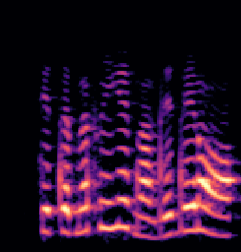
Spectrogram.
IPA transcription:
k e˧ t ɛ˧ b ɛ̃˦ f ĩ˦ j e˦˨ d ã˨ d e˨˦ d e˦ ɾ ɔ̃˧

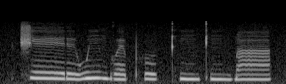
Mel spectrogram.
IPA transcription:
t͡ʃ eː˦˨ ɾ ɪ˨ w ĩ˦ ɡʷ ɛ˨ pʰ ʊ˨ kʰ ĩ˨ kʼ ĩ˨ ɡ͡b ã˦

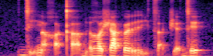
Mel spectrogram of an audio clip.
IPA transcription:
d͡z ḭ n a̰ χ a̰ kʰ a̰ b ḛ ʁ ə ʃ a k œ r ḭ t͡s a̰ t͡ʃ ɛ̰ d͡z e

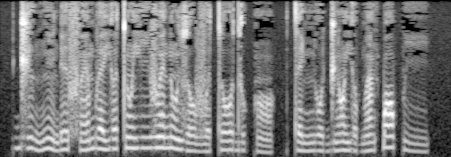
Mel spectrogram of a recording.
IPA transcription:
d͡ʒ ɨ˦˨ ŋ ĩ˦˨ ɗ e˧ f ɛ̃˨˦ b ɛ˧ j ə˦ t ũ˦ j iː˦ v ɛ̃˦ ɗ ũ˧ z o˨ v ə˨ t oː˦ d u˧ k ɔ̃˨ | t ɛ˨ ɲ oː˨ d͡ʒ ɔ̃˧ j ə˨ b ã˧ k͡p ɔ˦ p iː˨

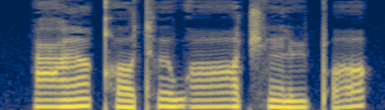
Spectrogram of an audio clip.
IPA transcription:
ʕ æ̃ qʰ u tʰ ø w ɑː t͡ʃʰ ẽ ɾ y pʼ ɑ

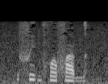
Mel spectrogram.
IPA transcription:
f i ɡ f ɤ f ɐ ɡ

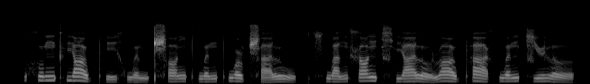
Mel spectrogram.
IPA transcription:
x ʊ˥ ŋ pʰ j ɑ˥˩ ʊ̯ pʰ i˧˥ x w ə˨˩ n ʈ͡ʂʰ ɑ˥ ŋ pʰ w ə˥ n pʰ w ɔ˥˩ ʈ͡ʂʰ ä˧˥ l u˥˩ | t͡sʰ w a˧˥ n x ɑ˥ ŋ t͡ɕʰ j ä˥ l o˨ ʊ̯ ɻ ɑ˥˧ ʊ̯ pʰ ä˥˩ x w ə˥ n t͡ɕ y˥ l ɤ˥˩

